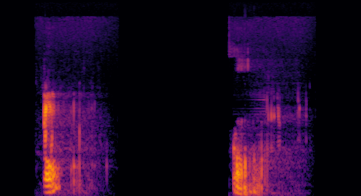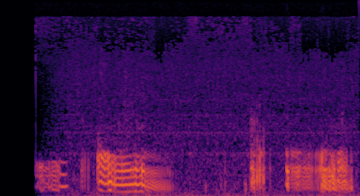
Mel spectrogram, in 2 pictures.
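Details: Stomach growling (borborygmi) sound effect collection.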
